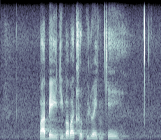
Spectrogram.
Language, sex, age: Tswana, male, 18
